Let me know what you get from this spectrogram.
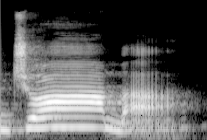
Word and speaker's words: drama: 抓啊，然后呢，第二个 m m 字母 a 呢要发 a 的音，所以你看两个啊，两个 a，第一个 a 呢要发长音 r 的音，第二个音呢要发 a 的音，连起来 drama drama，哎 drama，但是你念的时候你别念成 drama，这样念的就很难听了，就直接就是 I like drama，I like drama 啊，第一个 a 发长音，第二个要发短音 a 啊。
